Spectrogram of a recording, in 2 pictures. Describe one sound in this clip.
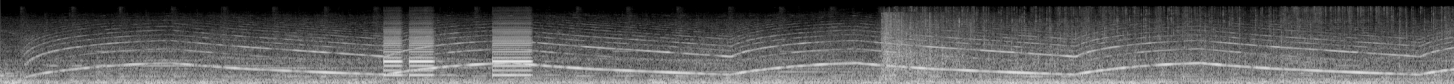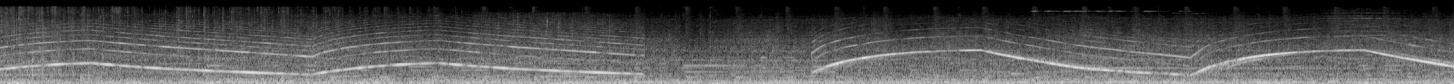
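A police siren wails steadily, rising and falling over and over.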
